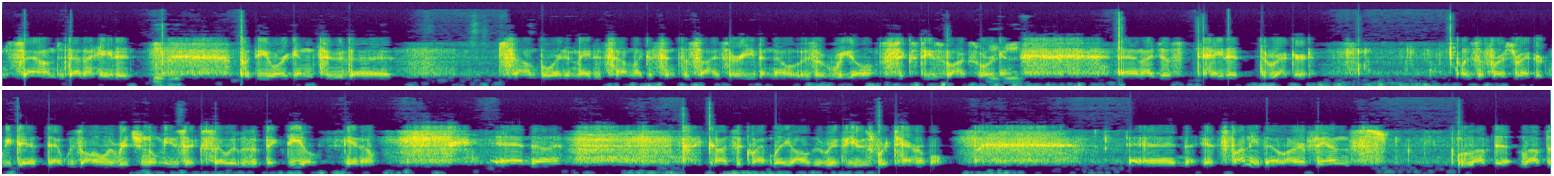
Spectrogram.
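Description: Speech only: a person talking almost without pause over a telephone line, the voice thin and cut off above and below.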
